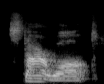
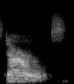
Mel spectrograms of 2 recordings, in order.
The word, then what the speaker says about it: Stirewalt: Chris Stirewalt.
